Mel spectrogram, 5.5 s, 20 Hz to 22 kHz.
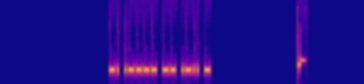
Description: Morse code, heard as a keyed tone, about 41 wpm, 700 Hz. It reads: N1MLT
